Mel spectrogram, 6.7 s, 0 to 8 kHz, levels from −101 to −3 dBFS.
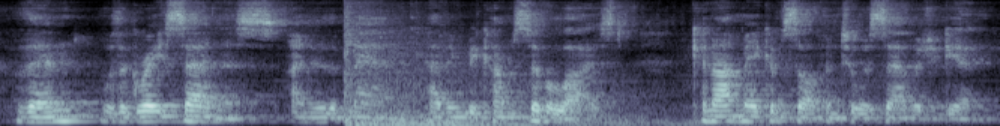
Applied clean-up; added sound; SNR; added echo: none; Shatter / Boom; 12 dB; reverberation time 0.7 s.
